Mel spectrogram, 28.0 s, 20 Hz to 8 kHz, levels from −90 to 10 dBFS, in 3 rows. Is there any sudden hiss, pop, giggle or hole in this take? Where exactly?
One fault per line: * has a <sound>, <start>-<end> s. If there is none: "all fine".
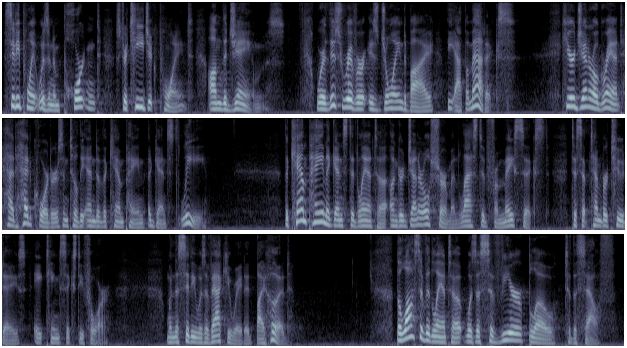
all fine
